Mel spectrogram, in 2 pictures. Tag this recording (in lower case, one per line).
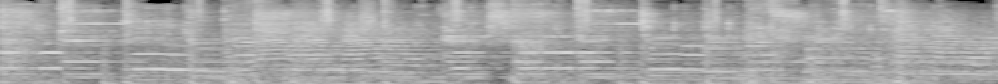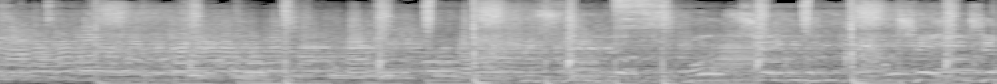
music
